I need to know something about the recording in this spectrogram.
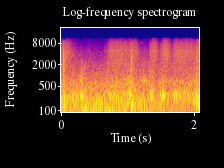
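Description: F-16 fighter jet flying overhead: a steady, low jet noise, with a sharp knock about a second in.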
